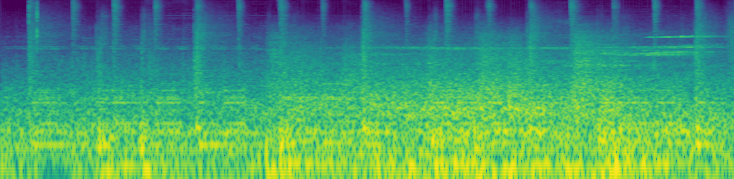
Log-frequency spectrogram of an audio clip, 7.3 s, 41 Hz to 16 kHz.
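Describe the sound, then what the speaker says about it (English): Subway trains running in the Persona 5 Royal game, a continuous low rumble and rattle with repeated clanking hits and a faint high whine, loud and steady throughout with no talk. "The trains are totally running!"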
